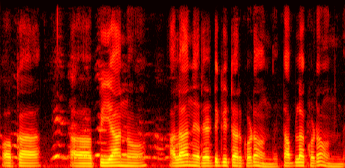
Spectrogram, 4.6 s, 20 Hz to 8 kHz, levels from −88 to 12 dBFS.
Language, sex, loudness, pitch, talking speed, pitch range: Telugu, male, -18 LUFS, 140 Hz, 145 wpm, 135-155 Hz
